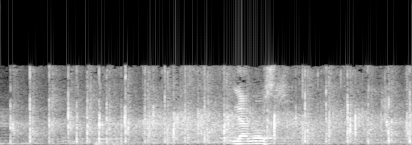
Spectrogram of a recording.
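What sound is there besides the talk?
applause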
